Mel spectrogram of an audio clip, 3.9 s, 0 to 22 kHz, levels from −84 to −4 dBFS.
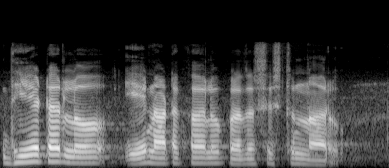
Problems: constant background noise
